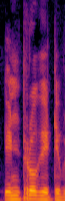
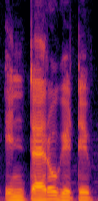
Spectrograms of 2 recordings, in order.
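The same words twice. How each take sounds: First: "इंट्रोगेटिव" with "tro" run together, no vowel after the t; mistaken pronunciation. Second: "इंटेरोगेटिव" with a full "te" vowel between n and r; corrected pronunciation. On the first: Teacher warning students how not to read it, "इंट्रोगेटिव" mispronounced as in-tro-getive. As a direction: say "इंट्रोगेटिव" as in-tro-ge-tiv, dropping the "te" syllable. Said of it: "इसको इंट्रोगेटिव नहीं पढ़ेंगे".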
